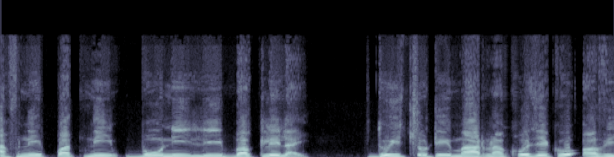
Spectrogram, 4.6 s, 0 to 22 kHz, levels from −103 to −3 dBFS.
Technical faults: short concealed packet loss

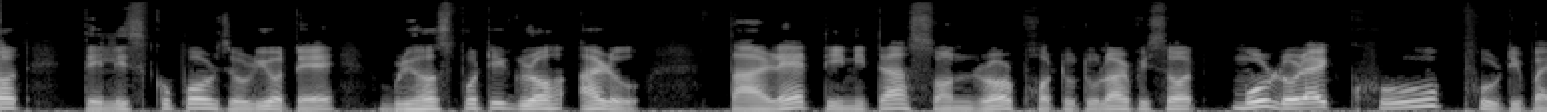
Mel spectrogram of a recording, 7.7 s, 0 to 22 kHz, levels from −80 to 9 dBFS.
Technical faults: generation loss

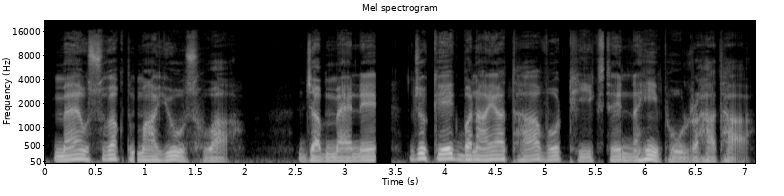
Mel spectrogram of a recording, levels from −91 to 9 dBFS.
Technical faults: AAC frame loss with muting

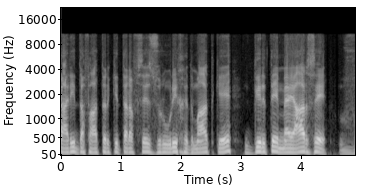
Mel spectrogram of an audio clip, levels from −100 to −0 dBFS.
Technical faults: 4-bit ADPCM compression

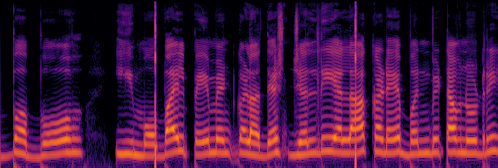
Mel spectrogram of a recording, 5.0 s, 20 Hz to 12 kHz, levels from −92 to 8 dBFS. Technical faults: file header played as audio

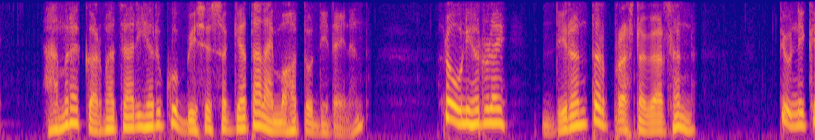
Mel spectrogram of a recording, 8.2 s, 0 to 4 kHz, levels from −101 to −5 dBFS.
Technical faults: repeated stalls (stutter); jitter buffer slow-down

